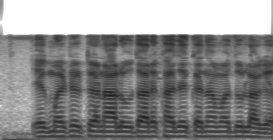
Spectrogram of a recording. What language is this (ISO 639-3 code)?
bho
